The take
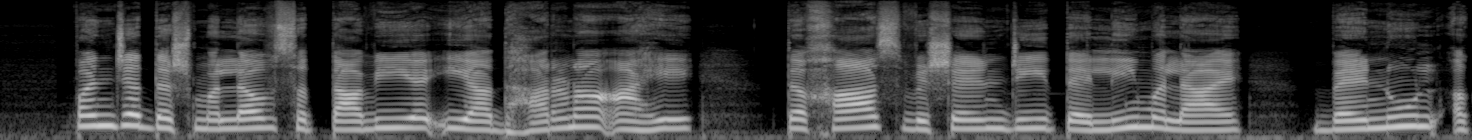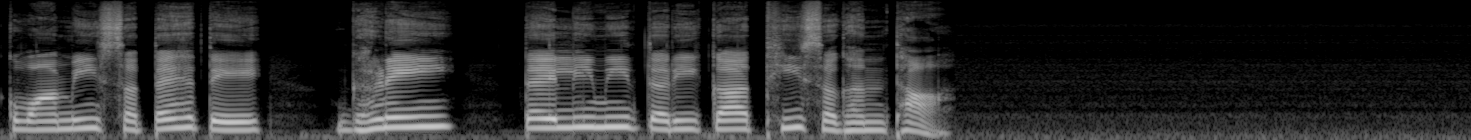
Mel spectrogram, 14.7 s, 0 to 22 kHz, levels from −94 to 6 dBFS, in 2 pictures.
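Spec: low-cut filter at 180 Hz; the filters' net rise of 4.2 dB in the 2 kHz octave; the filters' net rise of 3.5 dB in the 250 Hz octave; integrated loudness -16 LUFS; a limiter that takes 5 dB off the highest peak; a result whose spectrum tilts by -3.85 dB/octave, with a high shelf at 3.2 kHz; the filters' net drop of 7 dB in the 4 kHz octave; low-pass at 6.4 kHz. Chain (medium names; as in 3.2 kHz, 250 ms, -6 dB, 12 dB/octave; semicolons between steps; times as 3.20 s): high-pass 180 Hz; low-pass 6.4 kHz; peaking EQ 250 Hz +5 dB; peaking EQ 2 kHz +9 dB; treble shelf 3.2 kHz -5 dB; peaking EQ 4 kHz -8.5 dB; trim +6 dB; peak limiter -4.5 dBFS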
